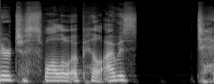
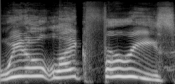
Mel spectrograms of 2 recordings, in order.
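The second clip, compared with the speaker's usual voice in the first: play-acted, loud, very slow, drawn-out shout; 9 semitones higher, 6 dB louder than usual. Retelling someone shouting out of a rolled-down car window: imitating a shout.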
